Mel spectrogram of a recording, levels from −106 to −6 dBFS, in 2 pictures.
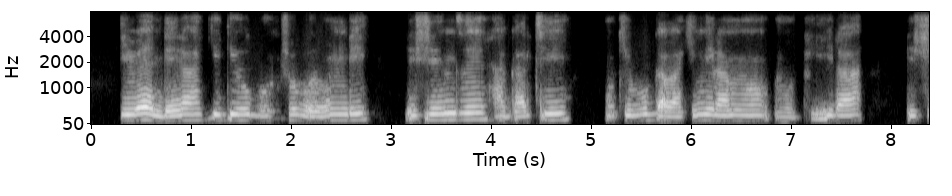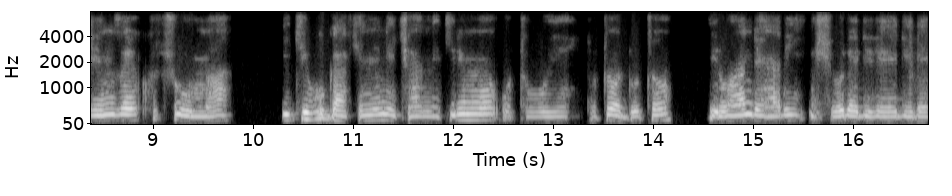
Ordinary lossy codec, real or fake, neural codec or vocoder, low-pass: Opus, 16 kbps; fake; codec, 44.1 kHz, 2.6 kbps, SNAC; 7.2 kHz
